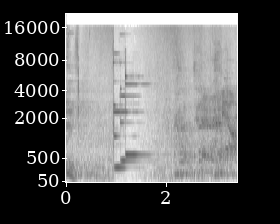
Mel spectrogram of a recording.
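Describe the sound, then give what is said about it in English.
A bright two-note phone notification ding rings out once, clear, ringing briefly before fading, with a low murmur of voices before and after it. “Yeah, check your phone, right.”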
